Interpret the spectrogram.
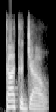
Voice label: "carcajou", Indian

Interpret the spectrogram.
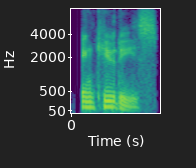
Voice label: "incudes", American

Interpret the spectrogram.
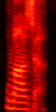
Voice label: "wowser", Indian

